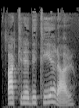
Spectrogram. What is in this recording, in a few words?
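"ackrediterar", Swedish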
